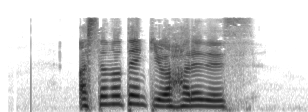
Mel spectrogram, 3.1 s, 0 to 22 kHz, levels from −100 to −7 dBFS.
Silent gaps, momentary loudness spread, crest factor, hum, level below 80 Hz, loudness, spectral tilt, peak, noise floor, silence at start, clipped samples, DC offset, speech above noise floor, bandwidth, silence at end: none; 9 LU; 20 dB; none; -58 dBFS; -21 LUFS; -3.5 dB/octave; -4 dBFS; -75 dBFS; 0.8 s; under 0.1%; under 0.1%; 55 dB; 11.5 kHz; 0.7 s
